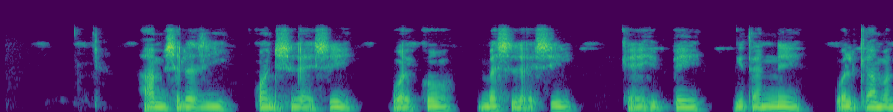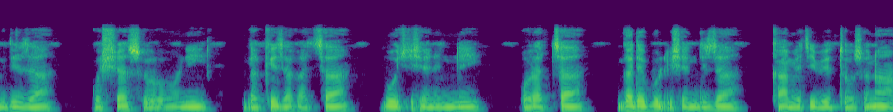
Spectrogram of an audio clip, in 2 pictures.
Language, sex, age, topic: Gamo, male, 25-35, agriculture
